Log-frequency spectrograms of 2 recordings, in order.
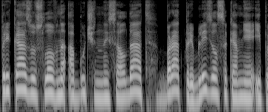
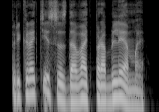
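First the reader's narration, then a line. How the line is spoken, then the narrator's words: Hissed through teeth. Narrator (Russian): сквозь зубы прошипел Оскар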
